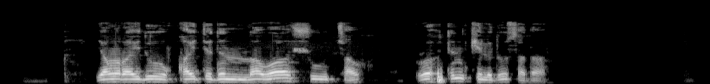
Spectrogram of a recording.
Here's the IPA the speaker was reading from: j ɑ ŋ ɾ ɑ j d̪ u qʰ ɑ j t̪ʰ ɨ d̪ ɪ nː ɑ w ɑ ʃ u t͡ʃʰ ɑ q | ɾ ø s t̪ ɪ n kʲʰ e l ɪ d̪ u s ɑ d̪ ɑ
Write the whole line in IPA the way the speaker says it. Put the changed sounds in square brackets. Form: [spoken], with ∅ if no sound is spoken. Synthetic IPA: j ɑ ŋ ɾ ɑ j d̪ u qʰ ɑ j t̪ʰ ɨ d̪ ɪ nː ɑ w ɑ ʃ u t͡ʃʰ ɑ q | ɾ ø [h] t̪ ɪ n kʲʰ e l ɪ d̪ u s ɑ d̪ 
